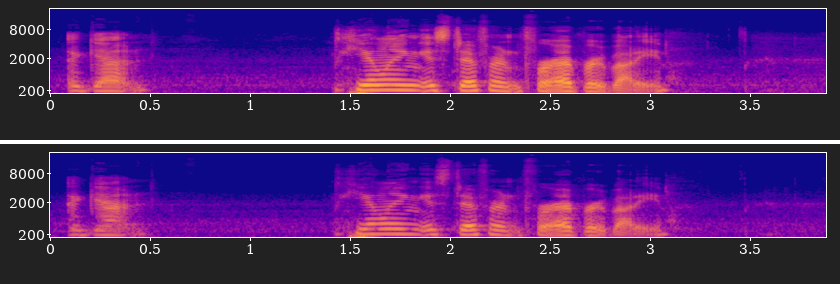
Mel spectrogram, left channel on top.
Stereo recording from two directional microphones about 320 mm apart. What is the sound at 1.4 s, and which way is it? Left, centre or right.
Speech, left.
